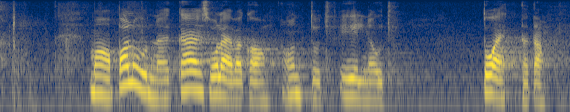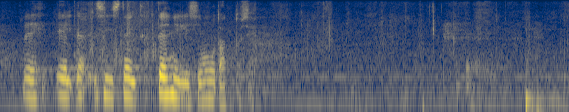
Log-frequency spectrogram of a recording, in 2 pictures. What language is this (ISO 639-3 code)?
est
